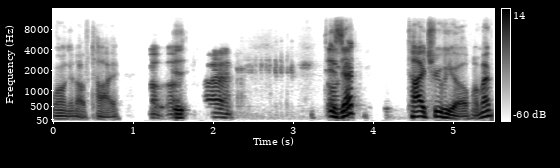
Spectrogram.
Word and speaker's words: Tye Trujillo: made you wait long enough thai is that ty trujillo am i pronouncing that right by the way that's correct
